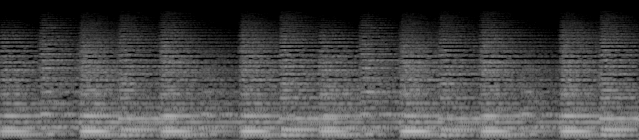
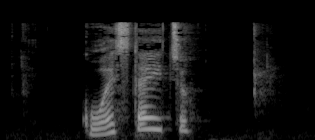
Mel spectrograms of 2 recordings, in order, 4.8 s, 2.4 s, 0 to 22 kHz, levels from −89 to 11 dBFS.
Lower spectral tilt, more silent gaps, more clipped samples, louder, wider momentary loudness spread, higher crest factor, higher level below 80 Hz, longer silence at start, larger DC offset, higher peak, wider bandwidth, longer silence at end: first, -5.5 dB/octave vs -1 dB/octave; neither; neither; about the same, -25 LUFS vs -27 LUFS; second, 4 LU vs 13 LU; second, 14 dB vs 24 dB; first, -66 dBFS vs -80 dBFS; second, 0 s vs 0.7 s; first, 0.1% vs under 0.1%; about the same, -10 dBFS vs -8 dBFS; about the same, 12 kHz vs 12 kHz; second, 0 s vs 0.4 s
